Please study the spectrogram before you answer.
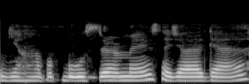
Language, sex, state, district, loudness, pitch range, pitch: Hindi, female, Uttarakhand, Uttarkashi, -16 LUFS, 180-185 Hz, 180 Hz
